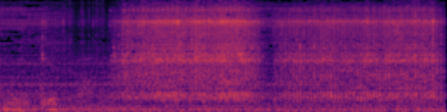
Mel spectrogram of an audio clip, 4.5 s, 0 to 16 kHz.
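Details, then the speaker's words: RC4WD Trail Finder 2 RC crawler with Holmes Hobbies Torque Master 540 brushed motor, Tekin FXR ESC and two-speed transmission. A shrill, high whine rises with throttle, louder than normal; gear mesh looks good, cause unknown. "for some reason the gear doesn't sound right to me how loud it is I don't know if it's it looks like the mesh is good so I'm gonna have to double check that"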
